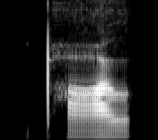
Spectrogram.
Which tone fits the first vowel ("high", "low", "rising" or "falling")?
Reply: high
